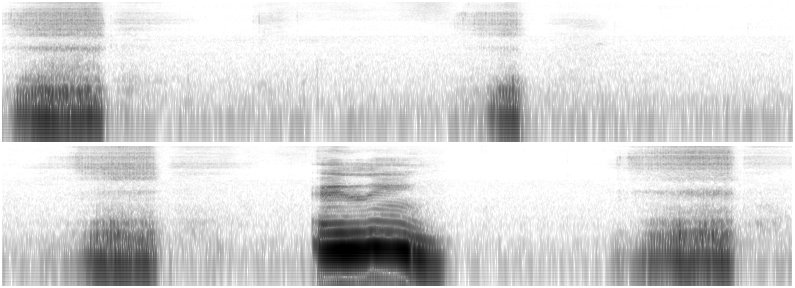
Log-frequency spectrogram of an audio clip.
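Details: Dog with blue eyes asleep after playing with her twin, snoring: short low rumbling snores at irregular intervals in a quiet room, with one louder groaning vocal sound.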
